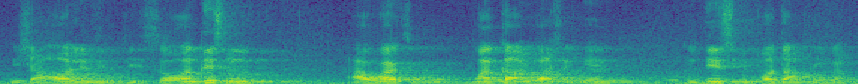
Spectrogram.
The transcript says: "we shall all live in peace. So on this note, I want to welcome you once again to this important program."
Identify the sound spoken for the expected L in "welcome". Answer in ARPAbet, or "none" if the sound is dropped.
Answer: N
